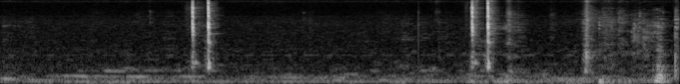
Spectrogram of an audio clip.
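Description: Hands shift a small metal casing, making light knocks.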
